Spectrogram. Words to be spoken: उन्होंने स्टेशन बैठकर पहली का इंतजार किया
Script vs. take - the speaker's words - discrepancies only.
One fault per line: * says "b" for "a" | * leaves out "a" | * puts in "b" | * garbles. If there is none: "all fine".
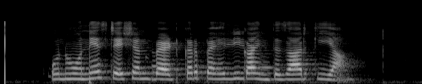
all fine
